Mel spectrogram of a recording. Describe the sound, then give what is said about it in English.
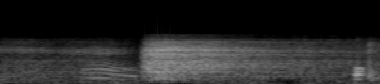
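A woman takes a sudden, deep breath: a loud, airy inhale that starts abruptly after faint talk and lasts about a second, then a brief short sound follows. “Uh-oh, she took a deep-ass breath.”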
